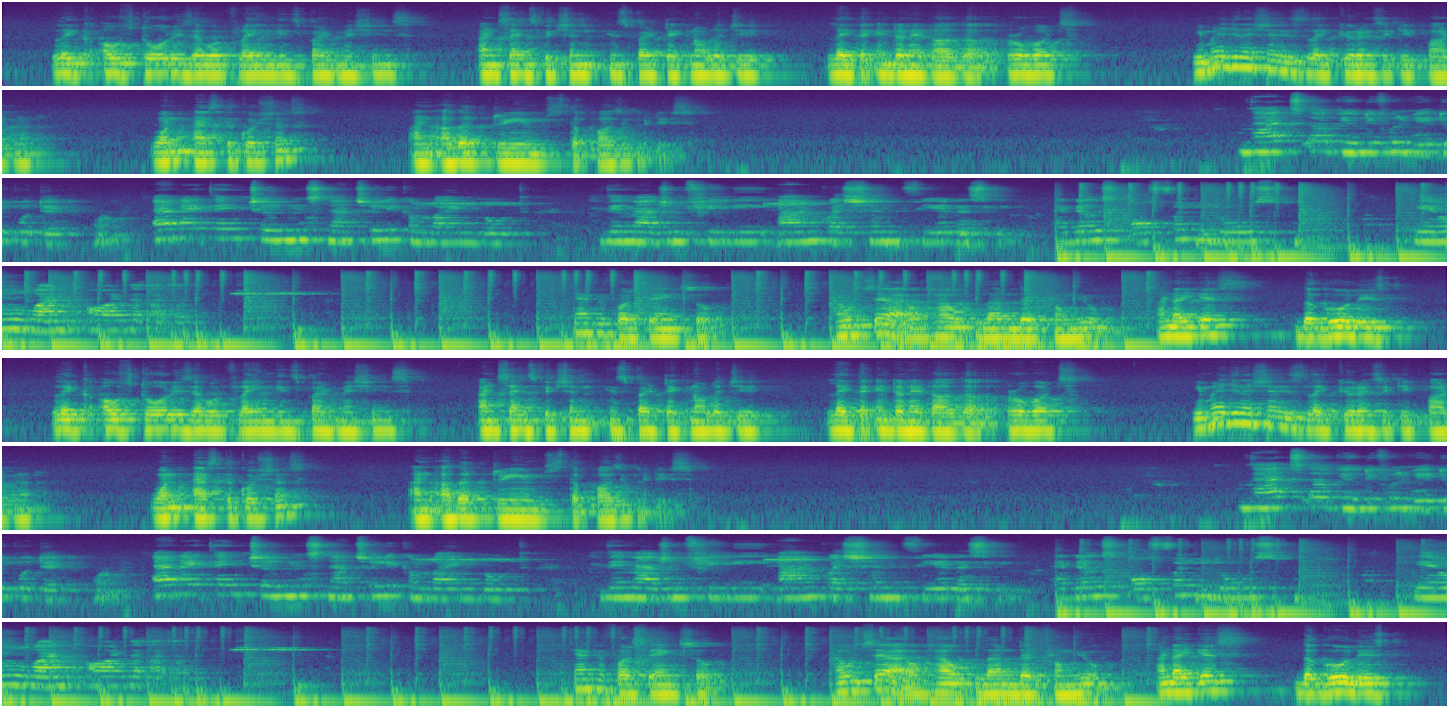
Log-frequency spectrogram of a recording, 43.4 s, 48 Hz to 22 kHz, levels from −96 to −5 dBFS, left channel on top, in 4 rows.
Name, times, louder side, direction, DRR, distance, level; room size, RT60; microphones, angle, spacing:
voice 1, 0.4-3.1 3.6-5.7 6.2-8.1 8.9-11.1 12.0-13.1 13.9-16.0 36.8-37.9 38.8-40.8 41.2-42.9, equal, 55° right, 1 dB, 2.2 m, -18 dB
voice 2, 20.1-25.6 26.2-29.3 29.6-32.0 32.3-33.9 34.2-34.9, equal, ahead, -6 dB, 7.5 m, -27 dB
sound 1, 29.6-41.3, left 1 dB, 75° left, 1.2 m, -28 dB
23.0 x 10.5 x 5.9 m, 0.70 s
head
